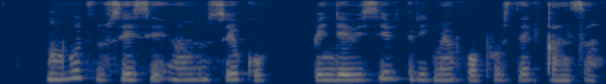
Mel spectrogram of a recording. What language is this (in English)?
Nigerian Pidgin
